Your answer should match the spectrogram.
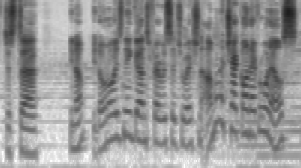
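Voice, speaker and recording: A man's voice: sits high, lively intonation, rapid-fire, bright, forceful tone. Easygoing peacemaker survivor, zombie game roleplay, male player, casual conversational delivery, music underneath. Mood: easygoing, cautious. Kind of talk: improvised video game roleplay, casual chat.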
